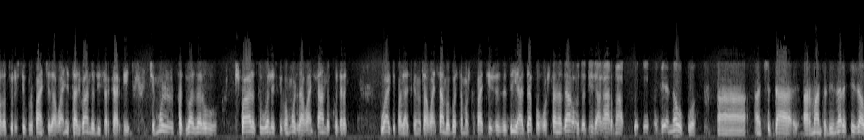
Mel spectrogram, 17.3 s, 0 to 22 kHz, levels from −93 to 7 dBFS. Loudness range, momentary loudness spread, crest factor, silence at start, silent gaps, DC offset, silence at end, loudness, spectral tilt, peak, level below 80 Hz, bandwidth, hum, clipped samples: 2 LU; 6 LU; 24 dB; 0 s; none; under 0.1%; 0 s; -25 LUFS; -7 dB/octave; -2 dBFS; -68 dBFS; 6.2 kHz; none; under 0.1%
